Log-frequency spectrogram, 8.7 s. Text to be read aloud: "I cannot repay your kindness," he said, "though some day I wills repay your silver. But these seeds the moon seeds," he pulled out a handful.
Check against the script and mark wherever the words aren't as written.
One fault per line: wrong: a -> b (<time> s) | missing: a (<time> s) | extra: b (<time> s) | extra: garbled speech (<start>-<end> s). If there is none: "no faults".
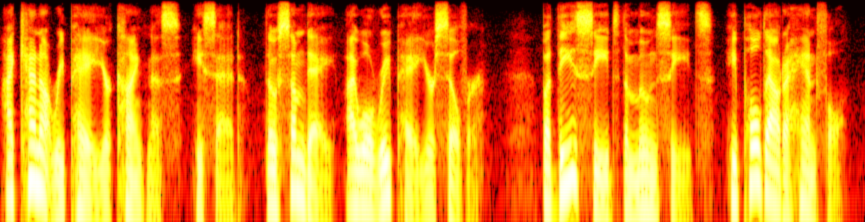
wrong: wills -> will (3.6 s)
